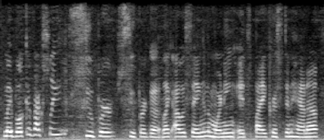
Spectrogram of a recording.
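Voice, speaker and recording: Chatty Spanish-accented woman, slightly high voice. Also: a little fast, darkish tone, poor audio. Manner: chatty, rambling, with many "like" fillers. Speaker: vlogger. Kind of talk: casual chat. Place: car and gym. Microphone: handheld camera.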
